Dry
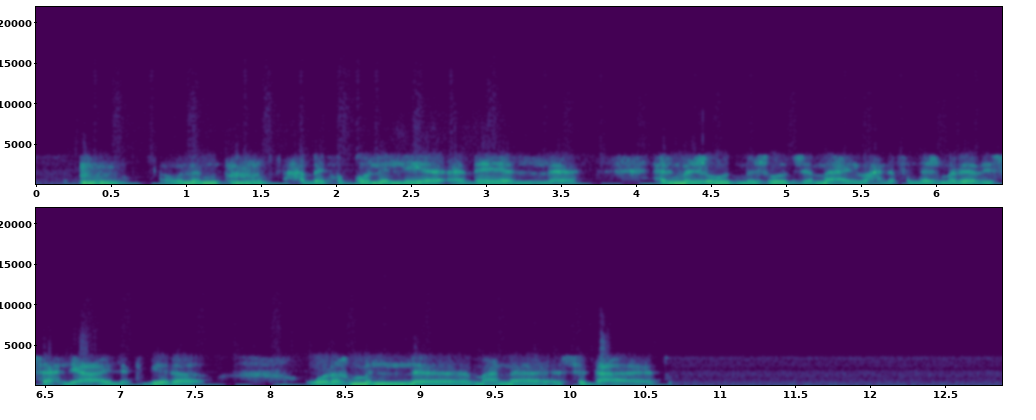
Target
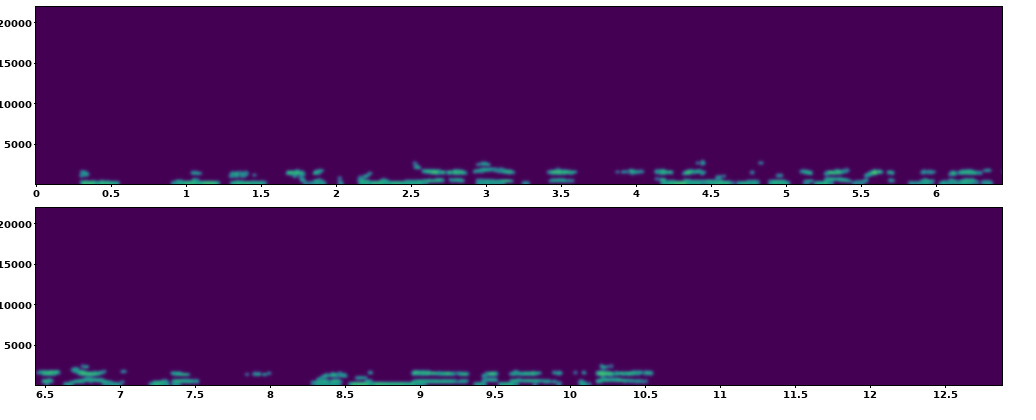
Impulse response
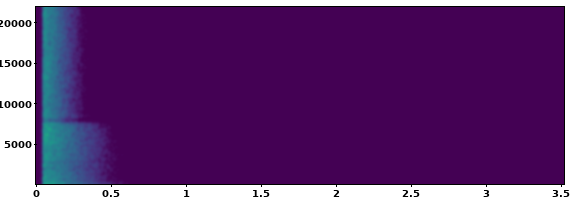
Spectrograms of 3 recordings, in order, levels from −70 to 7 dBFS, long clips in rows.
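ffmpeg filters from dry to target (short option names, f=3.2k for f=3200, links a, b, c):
-af "highpass=f=120:w=0.5412,highpass=f=120:w=1.3066,equalizer=f=150:t=q:w=4:g=-7,equalizer=f=400:t=q:w=4:g=-7,equalizer=f=1.5k:t=q:w=4:g=9,lowpass=f=3.3k:w=0.5412,lowpass=f=3.3k:w=1.3066,afftfilt=real='re*gte(hypot(re,im),0.2)':imag='im*gte(hypot(re,im),0.2)':win_size=1024:overlap=0.75"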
